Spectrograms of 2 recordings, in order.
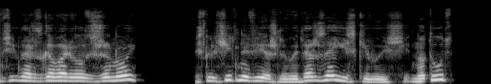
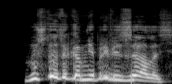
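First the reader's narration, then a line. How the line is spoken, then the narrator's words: Tearful shout. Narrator (Russian): закричал он плачущим голосом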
